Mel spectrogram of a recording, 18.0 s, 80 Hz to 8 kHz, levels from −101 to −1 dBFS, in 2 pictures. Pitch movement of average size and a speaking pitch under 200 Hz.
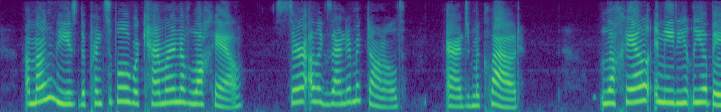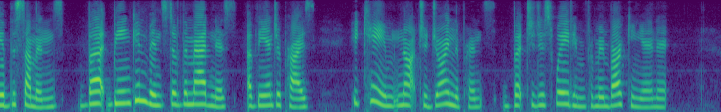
No: average, 4.6 semitones; very high, 285 Hz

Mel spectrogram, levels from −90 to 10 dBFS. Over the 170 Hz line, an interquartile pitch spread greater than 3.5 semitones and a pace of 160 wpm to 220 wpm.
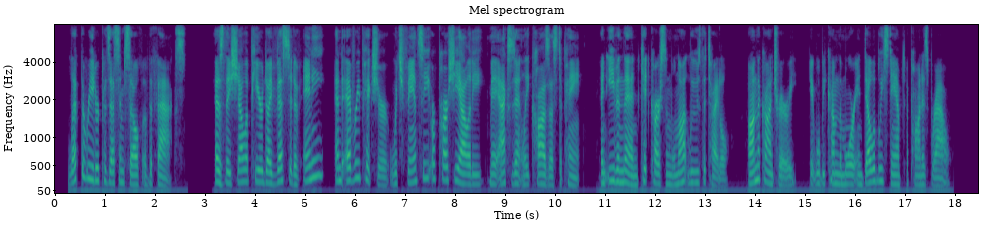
Yes: high, 190 Hz; average, 4.6 semitones; average, 165 wpm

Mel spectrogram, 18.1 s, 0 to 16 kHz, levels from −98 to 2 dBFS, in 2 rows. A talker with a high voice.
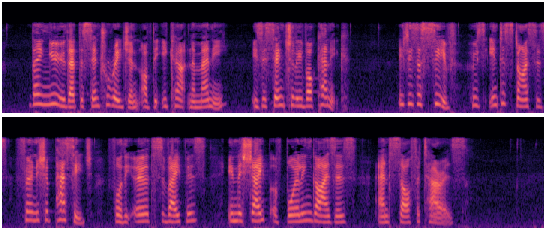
Yes: high, 235 Hz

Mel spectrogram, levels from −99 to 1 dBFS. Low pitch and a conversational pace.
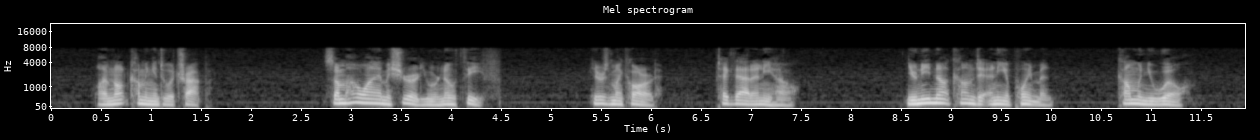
Yes: low, 125 Hz; average, 165 wpm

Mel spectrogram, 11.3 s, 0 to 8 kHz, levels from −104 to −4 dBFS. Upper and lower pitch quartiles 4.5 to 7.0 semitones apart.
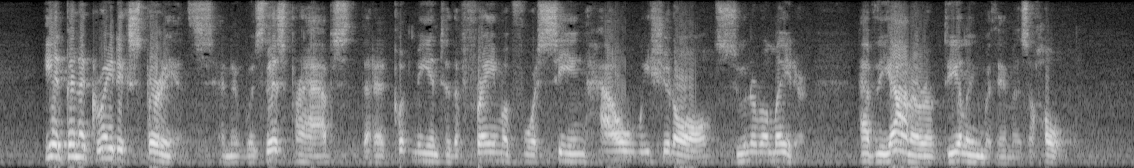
Yes: average, 4.9 semitones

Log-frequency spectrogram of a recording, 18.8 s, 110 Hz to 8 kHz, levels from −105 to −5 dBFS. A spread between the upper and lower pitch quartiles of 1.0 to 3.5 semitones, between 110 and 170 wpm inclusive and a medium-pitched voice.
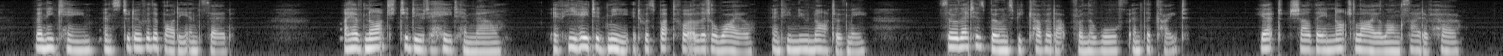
No: average, 3.1 semitones; average, 180 wpm; medium, 180 Hz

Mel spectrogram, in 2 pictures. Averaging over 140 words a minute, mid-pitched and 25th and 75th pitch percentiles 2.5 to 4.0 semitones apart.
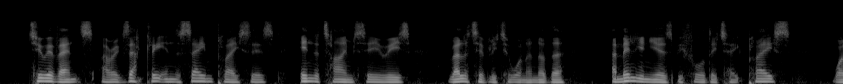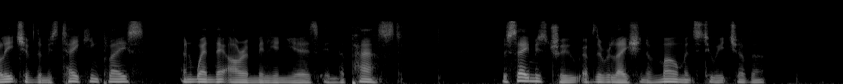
No: average, 185 wpm; low, 110 Hz; average, 3.4 semitones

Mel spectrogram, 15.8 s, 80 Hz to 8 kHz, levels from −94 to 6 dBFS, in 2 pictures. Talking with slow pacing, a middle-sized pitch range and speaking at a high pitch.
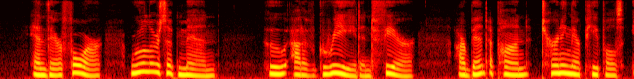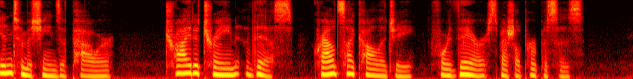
Yes: slow, 115 wpm; average, 4.5 semitones; high, 195 Hz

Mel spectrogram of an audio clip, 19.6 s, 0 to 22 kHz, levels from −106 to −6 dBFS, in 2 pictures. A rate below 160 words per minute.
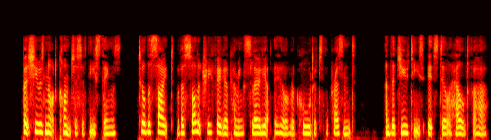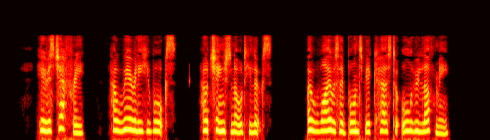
No: average, 185 wpm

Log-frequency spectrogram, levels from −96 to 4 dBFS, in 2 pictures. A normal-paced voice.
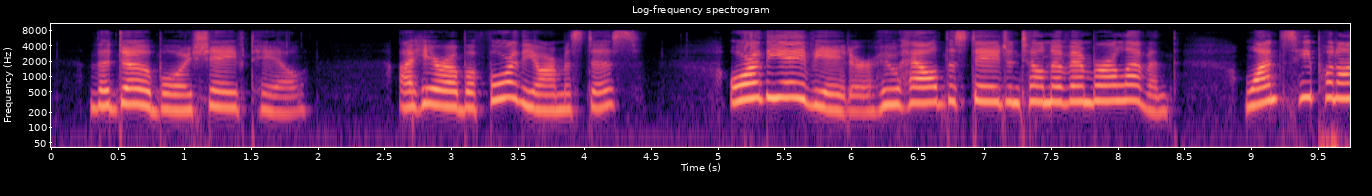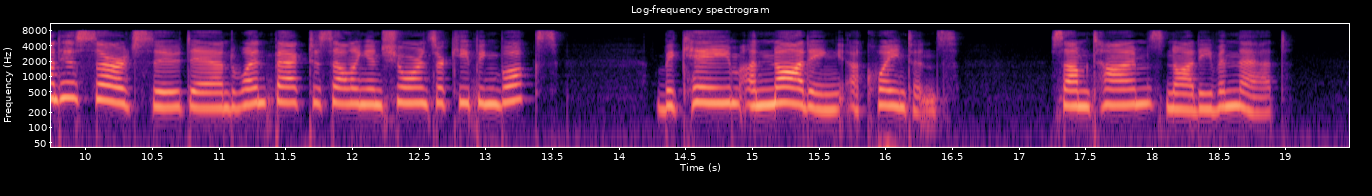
No: slow, 130 wpm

